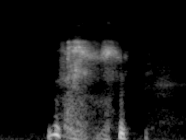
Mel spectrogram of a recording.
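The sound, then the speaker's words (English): A single exaggerated sneeze, voiced by a person mimicking the sound: a short vocal onset, a loud breathy burst, then a clipped ending, fairly loud, followed by quiet. “Achoo.”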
